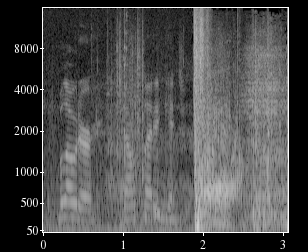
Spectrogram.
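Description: A single gunshot cracks.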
